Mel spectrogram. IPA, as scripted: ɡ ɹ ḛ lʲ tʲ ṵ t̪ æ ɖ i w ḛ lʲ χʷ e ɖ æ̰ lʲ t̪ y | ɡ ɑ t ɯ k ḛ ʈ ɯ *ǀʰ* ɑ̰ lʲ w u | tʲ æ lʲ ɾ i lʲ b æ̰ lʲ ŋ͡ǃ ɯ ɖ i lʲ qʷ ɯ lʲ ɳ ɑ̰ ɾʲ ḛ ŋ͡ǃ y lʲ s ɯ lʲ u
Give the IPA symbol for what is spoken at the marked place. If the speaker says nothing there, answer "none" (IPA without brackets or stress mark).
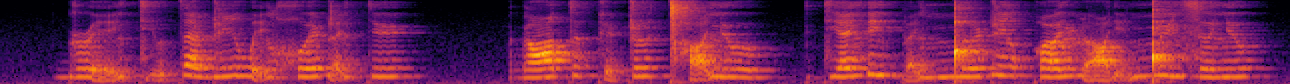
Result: ǀʰ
